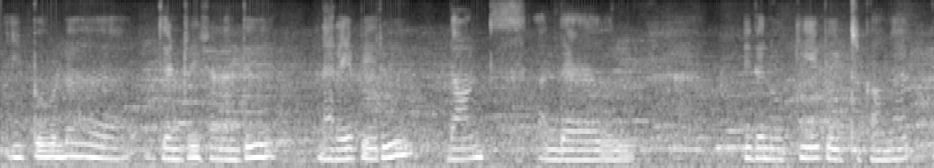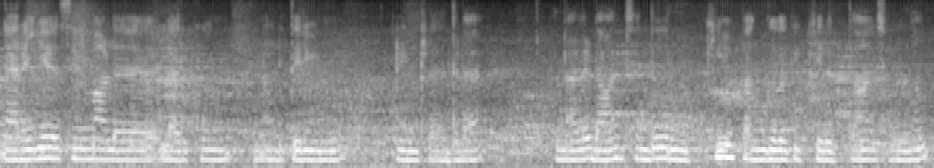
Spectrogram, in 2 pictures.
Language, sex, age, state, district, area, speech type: Tamil, female, 18-30, Tamil Nadu, Thanjavur, rural, spontaneous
